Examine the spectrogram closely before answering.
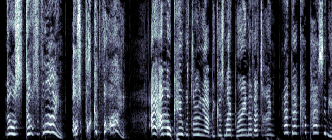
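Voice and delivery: high, heated, rising rant; getting angry. Real, not acted. Ranting to viewers about sixth grade, high heated outburst. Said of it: "Now, I'm getting angry right now".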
